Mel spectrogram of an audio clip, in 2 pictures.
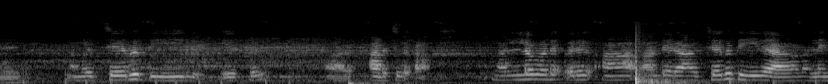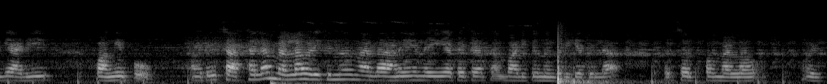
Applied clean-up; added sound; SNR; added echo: none; Fireworks; 9 dB; reverberation time 0.2 s.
